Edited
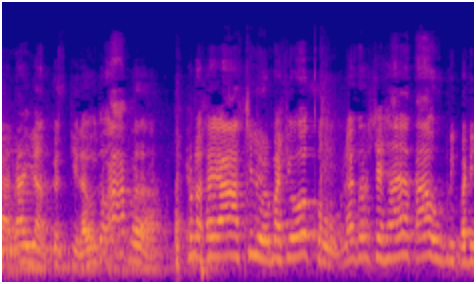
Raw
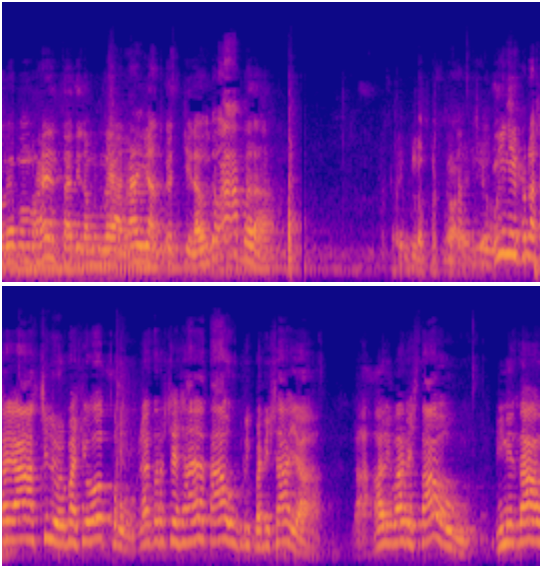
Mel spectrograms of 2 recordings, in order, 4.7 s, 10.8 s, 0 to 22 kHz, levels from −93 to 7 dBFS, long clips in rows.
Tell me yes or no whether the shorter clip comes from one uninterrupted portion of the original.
no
